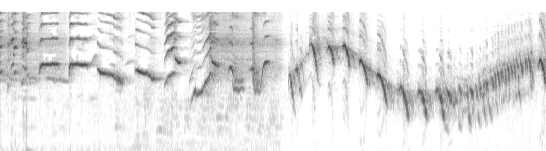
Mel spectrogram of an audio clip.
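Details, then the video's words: Oriental magpie-robin singing with tail spread: loud, varied whistles and chirps, then a fast rolling run of notes that slides down in pitch and climbs back up. "KACER ISIAN MEWAH❗KACER ROLL TEMBAK"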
